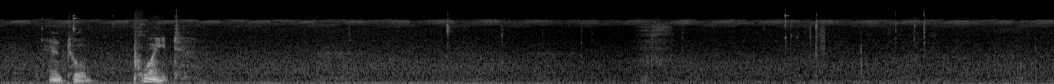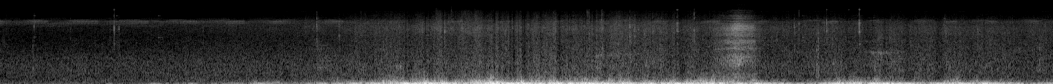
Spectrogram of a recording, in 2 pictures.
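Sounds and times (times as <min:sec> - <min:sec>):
insects trilling: 0:00.0 - 0:21.0
faint ticks: 0:04.3 - 0:07.0, 0:07.8 - 0:13.0.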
